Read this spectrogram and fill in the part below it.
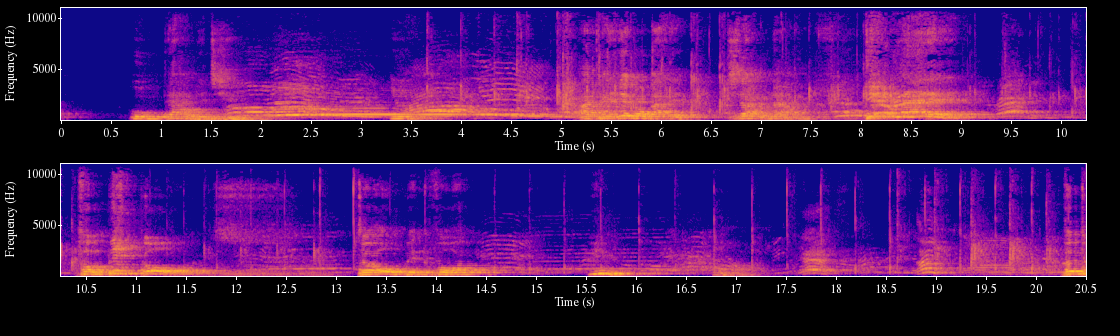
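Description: A man preaches with animation into a microphone, his voice echoing in a large room.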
